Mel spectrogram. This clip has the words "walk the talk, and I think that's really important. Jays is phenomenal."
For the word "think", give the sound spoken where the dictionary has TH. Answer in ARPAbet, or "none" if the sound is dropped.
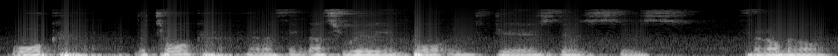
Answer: TH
